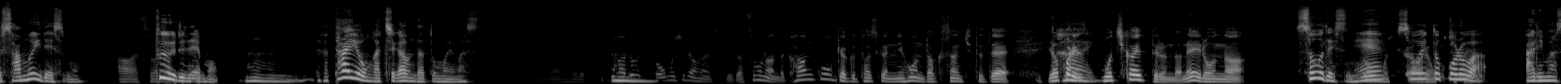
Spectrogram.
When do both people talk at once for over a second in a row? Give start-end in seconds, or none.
13.6-14.8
